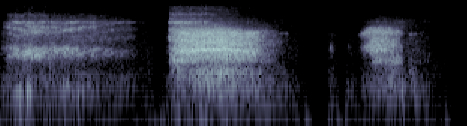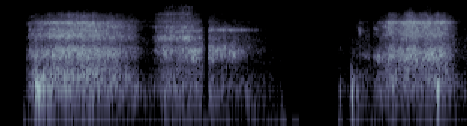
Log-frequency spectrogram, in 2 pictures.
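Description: Deep breathing during a yoga pose: slow, audible inhales and exhales in separate bursts with quiet gaps, close and fairly soft, no speech.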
